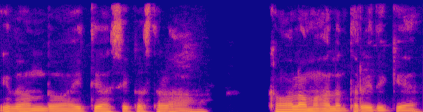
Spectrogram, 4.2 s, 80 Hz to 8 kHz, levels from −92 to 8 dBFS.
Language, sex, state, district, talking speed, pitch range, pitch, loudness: Kannada, male, Karnataka, Bellary, 100 wpm, 115-125 Hz, 115 Hz, -19 LUFS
